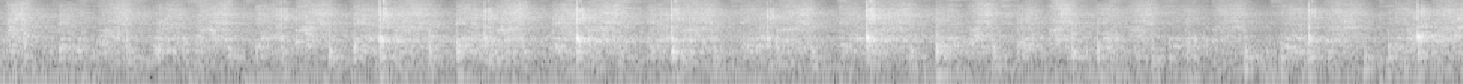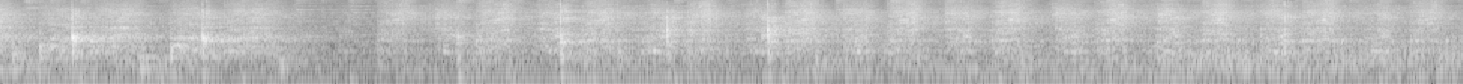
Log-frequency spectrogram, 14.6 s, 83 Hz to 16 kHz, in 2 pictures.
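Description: Lie-Nielsen No. 60½ low-angle block plane taking repeated short strokes across a wooden board, the blade shaving off curls: a rasping, scraping hiss about once or twice a second, with a short pause about nine seconds in.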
